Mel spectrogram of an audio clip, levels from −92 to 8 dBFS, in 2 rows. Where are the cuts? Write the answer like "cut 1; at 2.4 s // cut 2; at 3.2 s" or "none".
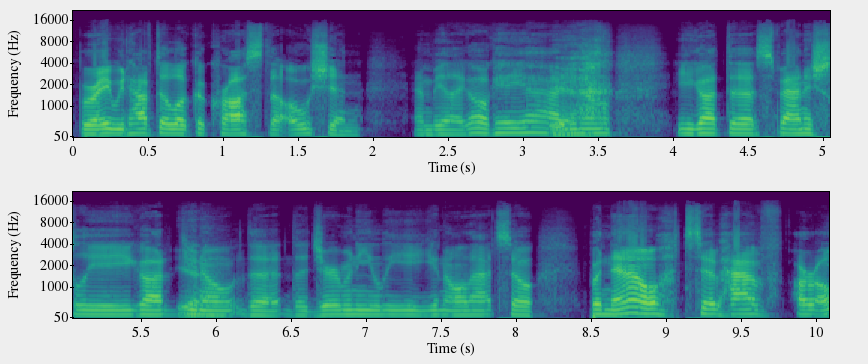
cut 1; at 8.3 s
